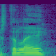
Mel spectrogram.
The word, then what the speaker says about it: Stele: Also, this card right here works well with Visionary and Royal Tribute actually, and that's Gravekeeper Steel or Stele, which is actually how it's pronounced.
